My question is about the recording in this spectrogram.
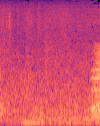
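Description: A brief, faint, low hummed murmur from a person about half a second in, like a quiet "mm" of agreement, over room tone; near the end a man says "all right".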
